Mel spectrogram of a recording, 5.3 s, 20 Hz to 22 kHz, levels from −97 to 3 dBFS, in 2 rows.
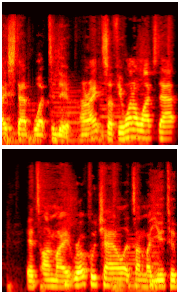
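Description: A noise suppressor applied to music or sounds runs through the whole clip. It was built for speech, so it treats steady tones, ambience and reverb as noise. It turns them down, then lets them back up. The level swings by roughly 5 dB as it does this. Onsets come through, but sustained parts sag. The result is a restless, pumping quality, with tails that thin out rather than ring.

At 1.02 s the suppressor cuts the sound itself. The dip lasts to 1.19 s, about 150 ms. It drops by about 10 dB at its deepest. A second, larger cut runs from 2.59 to 3.02 s, roughly 400 ms. Here the drop reaches about 18 dB. In both places the detector mistook held or fading sound for noise. That material briefly sinks or loses its decay.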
